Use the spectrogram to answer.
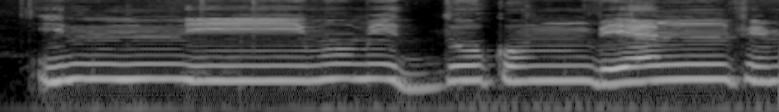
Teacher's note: میم ساکن کے بعد با آئے تو غنہ کے ساتھ اخفا ہوگا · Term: اخفا شفی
